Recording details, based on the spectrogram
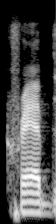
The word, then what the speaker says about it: Krabbe: But as far as, trying to help out crab disease, they call it, I believe that's the pronunciation of it. K-R-A-B-B-E.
